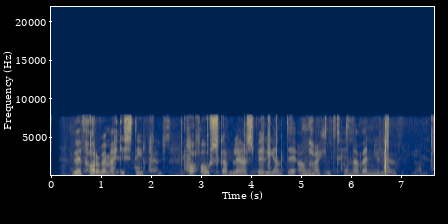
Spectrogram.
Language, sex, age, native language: Icelandic, male, 18-19, Icelandic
